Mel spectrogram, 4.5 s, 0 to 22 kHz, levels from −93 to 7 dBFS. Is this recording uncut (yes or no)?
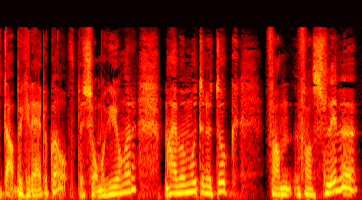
yes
